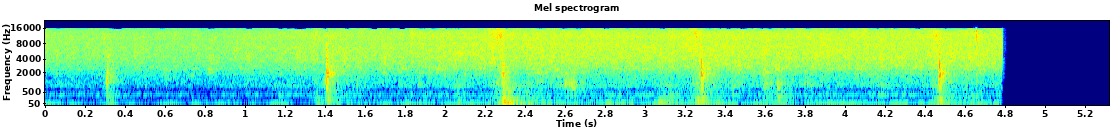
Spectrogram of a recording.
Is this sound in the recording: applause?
no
